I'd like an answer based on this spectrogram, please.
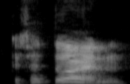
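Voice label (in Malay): "kesatuan", Malay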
